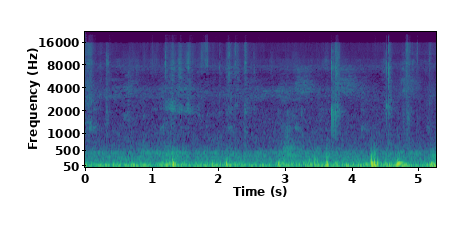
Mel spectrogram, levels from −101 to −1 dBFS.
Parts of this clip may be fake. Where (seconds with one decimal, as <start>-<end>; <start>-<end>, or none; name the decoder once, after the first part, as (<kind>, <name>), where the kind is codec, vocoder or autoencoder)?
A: none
